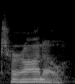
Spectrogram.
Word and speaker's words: Toronto: if you're from Toronto let me give you a little tip we call it Toronto there's no loss there's no T at the ends just Toronto Toronto if you say Toronto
